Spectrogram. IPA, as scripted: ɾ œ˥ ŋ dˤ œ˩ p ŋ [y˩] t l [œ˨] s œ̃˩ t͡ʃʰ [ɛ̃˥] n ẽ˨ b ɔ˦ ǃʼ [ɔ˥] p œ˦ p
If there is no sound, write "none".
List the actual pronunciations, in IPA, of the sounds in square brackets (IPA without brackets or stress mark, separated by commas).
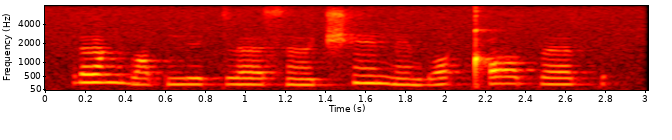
y˩, œ˨, ẽ˥, ɔ˥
